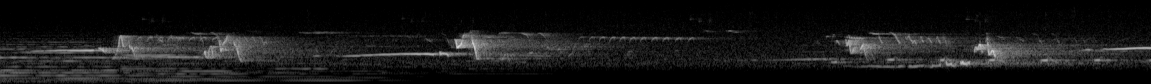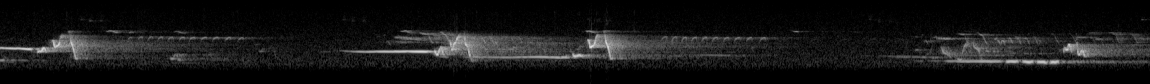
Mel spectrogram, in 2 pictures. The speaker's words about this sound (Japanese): 鳥の中でも3番目に多く登場するのはウグイスです。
